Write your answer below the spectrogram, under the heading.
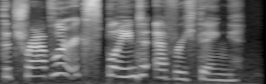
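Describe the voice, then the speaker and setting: A woman's voice: sits high, sing-song, fairly quick, bright, forceful tone, exaggerated voice. A woman voicing an earnest, easygoing young female fighter in a video game, with a straightforward manner. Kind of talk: video game character acting.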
